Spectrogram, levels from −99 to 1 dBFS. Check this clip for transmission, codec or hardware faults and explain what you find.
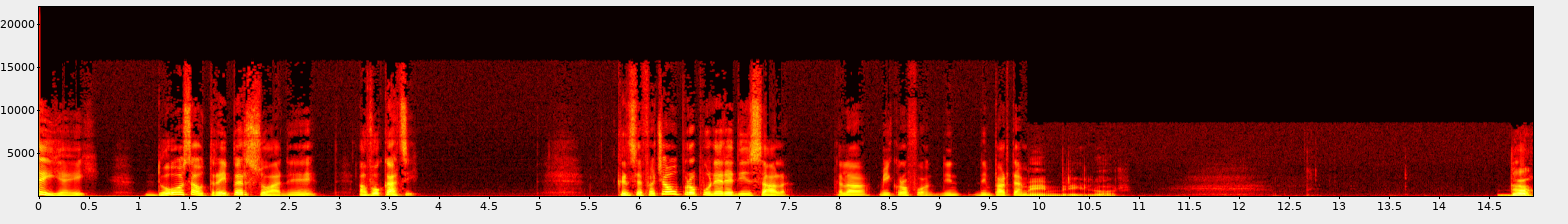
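One fault: a section at the wrong speed from 9.87 s to the end at 14.94 s, right after "microfon din din partea". The speech slows to 0.52 times normal and drops about ten semitones together, likely from playback against the wrong clock. Pitch and tempo falling in lockstep separates this from a pitch shift or time-stretch.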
